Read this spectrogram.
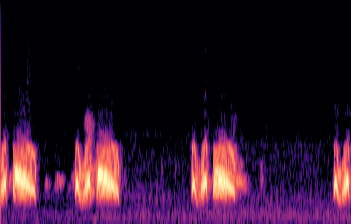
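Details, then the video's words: Rhythmic calling of a Spotted dove from Đồng Nai, Vietnam, to lure wild doves: a looped double coo followed by a long falling croo, repeated roughly every two to two and a half seconds in a quiet setting. "Tiếng cu gáy Đồng Nai gáy gọi và thúc mới nhất, chim cu gáy kích bổi"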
